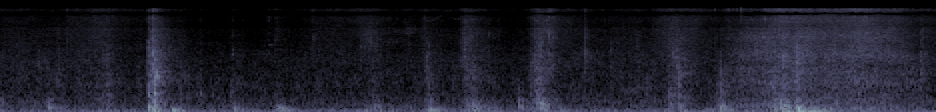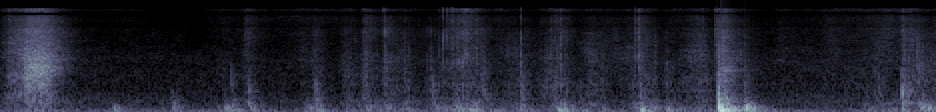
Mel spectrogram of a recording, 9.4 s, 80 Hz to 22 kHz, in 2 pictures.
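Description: A large kitchen knife cutting through the rind of a giant watermelon of about 20 kg, with scattered clicks and scrapes, two louder scraping sounds around the middle and a thump near the end.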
